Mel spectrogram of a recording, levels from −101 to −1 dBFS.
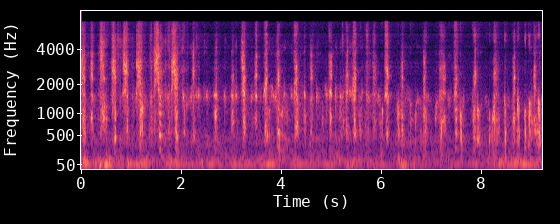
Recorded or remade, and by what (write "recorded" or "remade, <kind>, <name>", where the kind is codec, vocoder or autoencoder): remade, codec, SNAC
